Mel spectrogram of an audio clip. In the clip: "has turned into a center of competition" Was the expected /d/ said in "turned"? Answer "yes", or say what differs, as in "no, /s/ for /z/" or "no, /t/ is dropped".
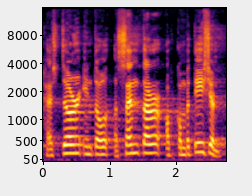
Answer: no, /d/ is dropped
